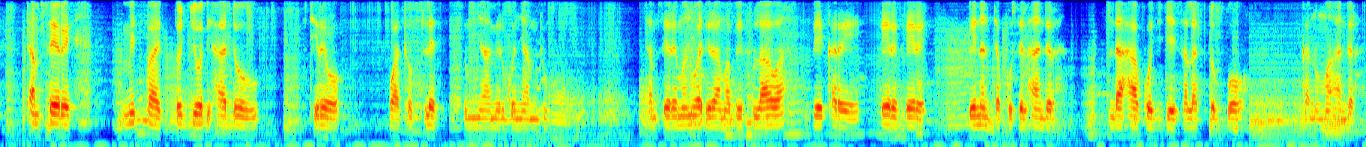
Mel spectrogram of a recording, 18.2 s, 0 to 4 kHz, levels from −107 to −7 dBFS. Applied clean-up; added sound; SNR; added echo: none; Fart; 15 dB; none.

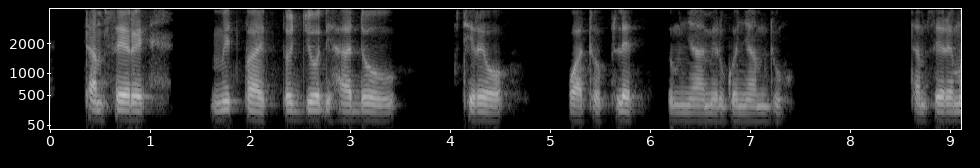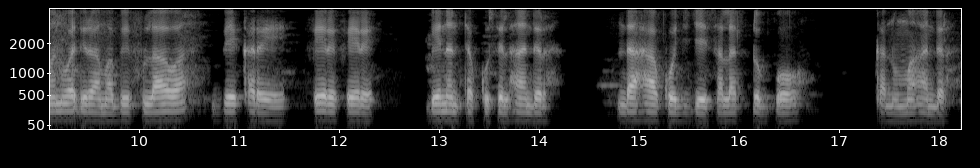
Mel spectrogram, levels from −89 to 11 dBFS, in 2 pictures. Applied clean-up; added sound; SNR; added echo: none; none; none; none.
